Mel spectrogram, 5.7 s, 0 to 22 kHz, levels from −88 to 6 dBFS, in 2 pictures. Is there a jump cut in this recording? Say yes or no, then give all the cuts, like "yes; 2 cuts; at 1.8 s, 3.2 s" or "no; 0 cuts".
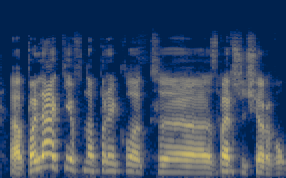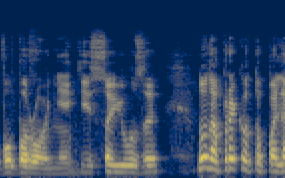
yes; 1 cut; at 2.1 s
